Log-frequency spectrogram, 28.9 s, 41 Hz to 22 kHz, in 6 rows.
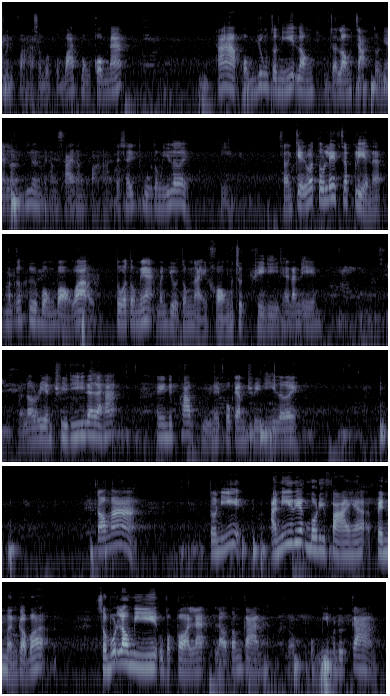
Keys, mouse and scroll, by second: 1.1 click, 2.0 Tab, 2.1 Tab, 3.5 click, 4.1-7.8 drag, 10.6 ctrl+z, 11.3 click, 14.2 ctrl+z, 15.2 g, 16.4 ctrl+z, 16.8 Tab, 18.5 Tab, 19.1 a, 20.4 Delete, 21.3 Tab, 22.2 click, 23.0 click, 27.7-28.9 drag.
